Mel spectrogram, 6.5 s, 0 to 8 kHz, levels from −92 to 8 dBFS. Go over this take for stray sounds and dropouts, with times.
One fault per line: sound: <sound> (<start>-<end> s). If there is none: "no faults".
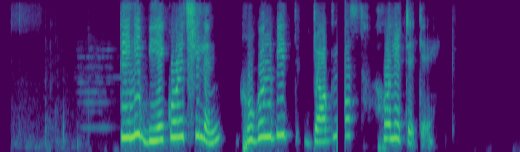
sound: dropout (4.2-4.3 s)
